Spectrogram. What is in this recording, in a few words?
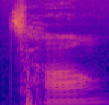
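"cang", Mandarin Chinese, second tone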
